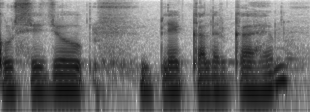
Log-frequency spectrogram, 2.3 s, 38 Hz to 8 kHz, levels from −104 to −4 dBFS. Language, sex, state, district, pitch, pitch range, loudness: Hindi, male, Arunachal Pradesh, Papum Pare, 105 Hz, 105-110 Hz, -18 LUFS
